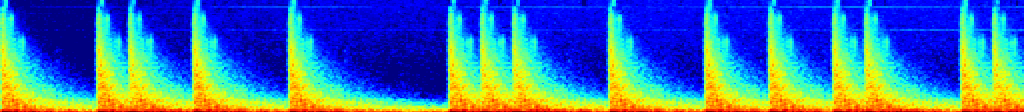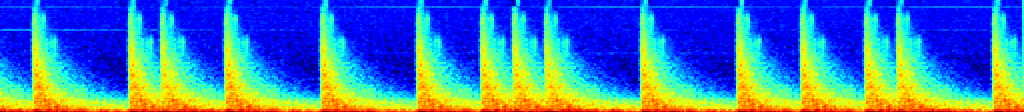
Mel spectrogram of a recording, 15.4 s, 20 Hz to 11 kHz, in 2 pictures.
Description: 描述：在低音的深处，心和手稳定地移动以保持节奏。
Tag: 125 bpm Cinematic Loops Drum Loops 2.58 MB wav Key : D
